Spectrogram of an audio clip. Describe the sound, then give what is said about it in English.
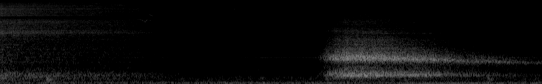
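A deep breath taken during a guided mindfulness exercise: a soft, airy rush of breath fades out, and after a short pause a second, louder breathy whoosh swells and slowly trails off. The sound is quiet throughout, with no talking. “Take a deep breath.”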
